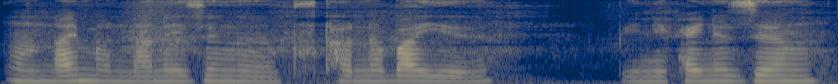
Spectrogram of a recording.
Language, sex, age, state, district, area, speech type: Bodo, female, 30-45, Assam, Udalguri, rural, spontaneous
